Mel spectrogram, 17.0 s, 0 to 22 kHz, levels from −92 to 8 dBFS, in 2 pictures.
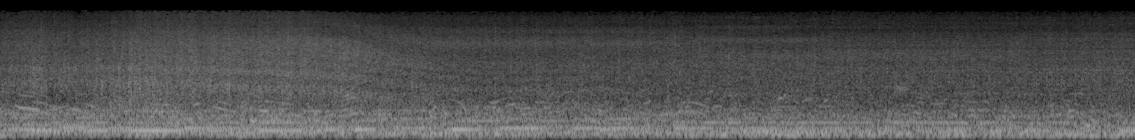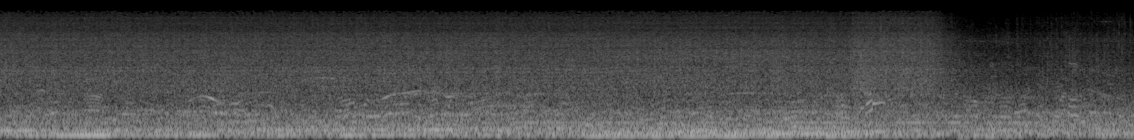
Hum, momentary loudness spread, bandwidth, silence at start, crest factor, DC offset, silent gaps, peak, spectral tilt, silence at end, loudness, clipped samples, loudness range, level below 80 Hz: none; 5 LU; 16.5 kHz; 0 s; 16 dB; under 0.1%; none; -18 dBFS; -5 dB/octave; 0 s; -34 LUFS; under 0.1%; 3 LU; -50 dBFS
